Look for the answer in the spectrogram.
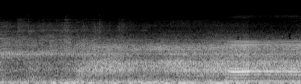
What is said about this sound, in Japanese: えー、今新幹線ですね、えー、今長野行きの新幹線うるさいですねこれ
